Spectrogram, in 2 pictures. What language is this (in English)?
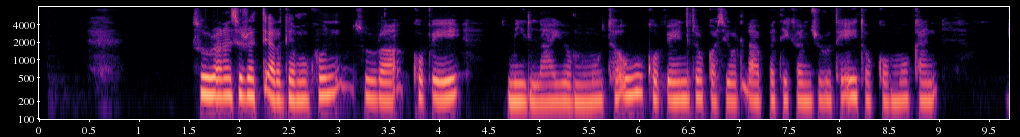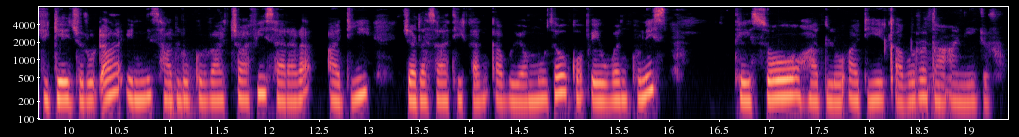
Oromo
